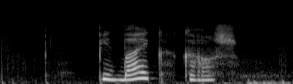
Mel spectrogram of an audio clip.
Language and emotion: Russian, neutral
